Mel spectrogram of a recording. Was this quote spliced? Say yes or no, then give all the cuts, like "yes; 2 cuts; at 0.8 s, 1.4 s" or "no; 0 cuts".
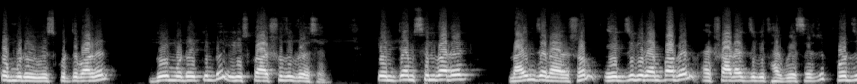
no; 0 cuts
